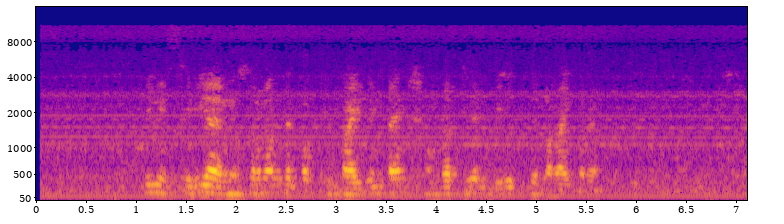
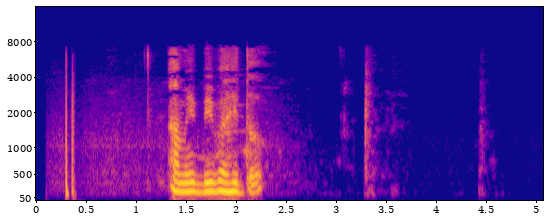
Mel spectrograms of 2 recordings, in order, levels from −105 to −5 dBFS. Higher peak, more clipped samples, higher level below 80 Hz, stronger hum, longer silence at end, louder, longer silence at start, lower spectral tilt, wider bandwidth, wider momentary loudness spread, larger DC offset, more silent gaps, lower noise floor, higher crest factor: second, -8 dBFS vs -2 dBFS; neither; first, -50 dBFS vs -58 dBFS; neither; second, 0 s vs 2.8 s; second, -27 LUFS vs -17 LUFS; second, 0.05 s vs 0.3 s; about the same, -7.5 dB/octave vs -8.5 dB/octave; first, 11.5 kHz vs 7.2 kHz; first, 23 LU vs 19 LU; neither; neither; second, -45 dBFS vs under -90 dBFS; about the same, 20 dB vs 20 dB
